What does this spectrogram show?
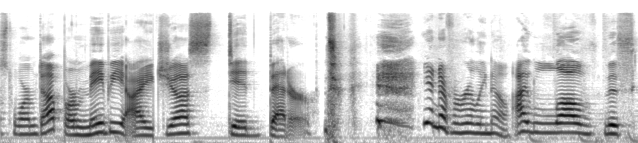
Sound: giggles

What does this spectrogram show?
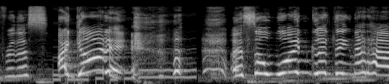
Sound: laughs

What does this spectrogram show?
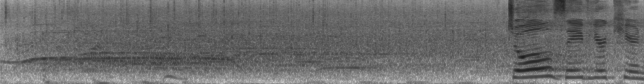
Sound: cheers and applause

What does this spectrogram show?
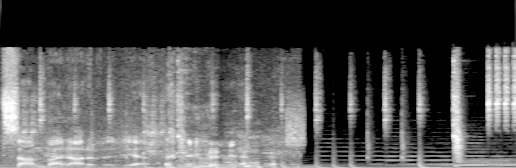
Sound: slow alternative music; laughing

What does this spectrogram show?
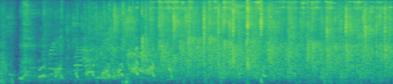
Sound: applause

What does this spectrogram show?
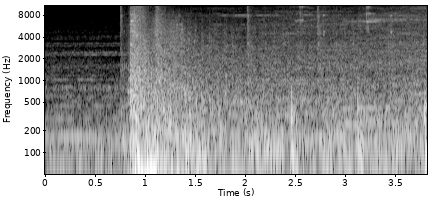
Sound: gun blasting

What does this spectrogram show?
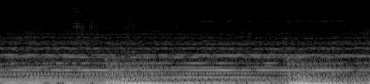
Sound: electrical flicker

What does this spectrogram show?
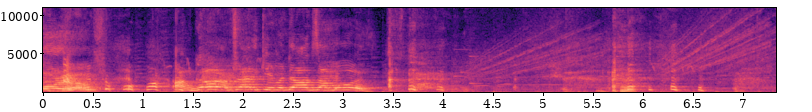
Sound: laugh

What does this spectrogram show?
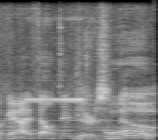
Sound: elevator beeping

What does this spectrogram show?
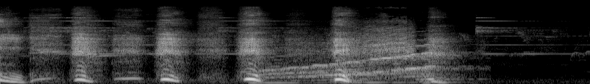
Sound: bell rings

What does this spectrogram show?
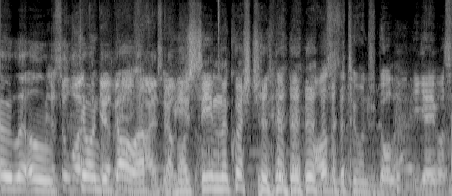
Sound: laughs

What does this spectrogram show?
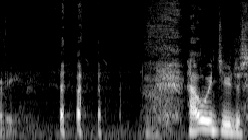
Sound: laughs

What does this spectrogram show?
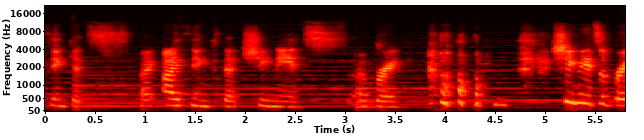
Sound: laughs

